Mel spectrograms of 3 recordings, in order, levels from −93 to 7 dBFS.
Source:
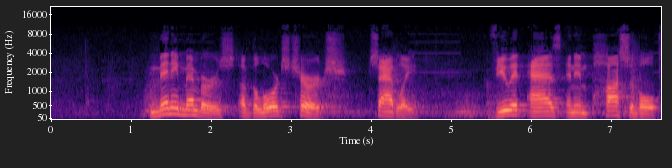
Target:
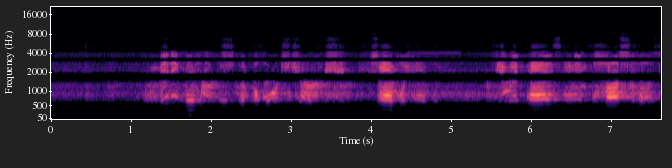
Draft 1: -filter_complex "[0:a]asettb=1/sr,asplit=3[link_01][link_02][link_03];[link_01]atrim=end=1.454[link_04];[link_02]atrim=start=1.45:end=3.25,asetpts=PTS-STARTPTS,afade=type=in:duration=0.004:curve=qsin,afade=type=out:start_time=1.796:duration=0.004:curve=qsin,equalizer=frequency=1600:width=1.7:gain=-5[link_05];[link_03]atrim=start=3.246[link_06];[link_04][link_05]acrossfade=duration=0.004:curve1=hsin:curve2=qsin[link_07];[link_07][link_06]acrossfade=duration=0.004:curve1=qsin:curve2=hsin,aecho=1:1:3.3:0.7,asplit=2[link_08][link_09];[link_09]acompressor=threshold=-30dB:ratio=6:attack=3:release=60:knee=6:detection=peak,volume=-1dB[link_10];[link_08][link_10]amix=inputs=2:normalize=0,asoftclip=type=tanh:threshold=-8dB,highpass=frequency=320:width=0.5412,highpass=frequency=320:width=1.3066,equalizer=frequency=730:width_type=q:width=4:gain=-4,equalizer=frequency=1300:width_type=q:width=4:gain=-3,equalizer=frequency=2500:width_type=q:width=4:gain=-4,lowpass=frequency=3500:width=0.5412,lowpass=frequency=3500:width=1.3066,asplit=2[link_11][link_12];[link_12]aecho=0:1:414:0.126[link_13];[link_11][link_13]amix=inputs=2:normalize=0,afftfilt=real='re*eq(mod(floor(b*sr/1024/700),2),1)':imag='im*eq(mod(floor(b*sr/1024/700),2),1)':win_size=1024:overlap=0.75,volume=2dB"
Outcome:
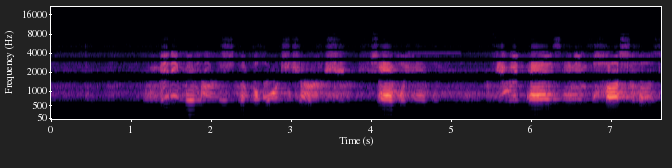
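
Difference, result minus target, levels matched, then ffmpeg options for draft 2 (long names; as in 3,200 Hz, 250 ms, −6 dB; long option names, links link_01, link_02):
downward compressor: peak gain reduction −5 dB
-filter_complex "[0:a]asettb=1/sr,asplit=3[link_01][link_02][link_03];[link_01]atrim=end=1.454[link_04];[link_02]atrim=start=1.45:end=3.25,asetpts=PTS-STARTPTS,afade=type=in:duration=0.004:curve=qsin,afade=type=out:start_time=1.796:duration=0.004:curve=qsin,equalizer=frequency=1600:width=1.7:gain=-5[link_05];[link_03]atrim=start=3.246[link_06];[link_04][link_05]acrossfade=duration=0.004:curve1=hsin:curve2=qsin[link_07];[link_07][link_06]acrossfade=duration=0.004:curve1=qsin:curve2=hsin,aecho=1:1:3.3:0.7,asplit=2[link_08][link_09];[link_09]acompressor=threshold=-36dB:ratio=6:attack=3:release=60:knee=6:detection=peak,volume=-1dB[link_10];[link_08][link_10]amix=inputs=2:normalize=0,asoftclip=type=tanh:threshold=-8dB,highpass=frequency=320:width=0.5412,highpass=frequency=320:width=1.3066,equalizer=frequency=730:width_type=q:width=4:gain=-4,equalizer=frequency=1300:width_type=q:width=4:gain=-3,equalizer=frequency=2500:width_type=q:width=4:gain=-4,lowpass=frequency=3500:width=0.5412,lowpass=frequency=3500:width=1.3066,asplit=2[link_11][link_12];[link_12]aecho=0:1:414:0.126[link_13];[link_11][link_13]amix=inputs=2:normalize=0,afftfilt=real='re*eq(mod(floor(b*sr/1024/700),2),1)':imag='im*eq(mod(floor(b*sr/1024/700),2),1)':win_size=1024:overlap=0.75,volume=2dB"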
